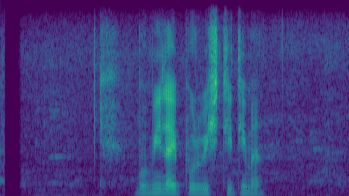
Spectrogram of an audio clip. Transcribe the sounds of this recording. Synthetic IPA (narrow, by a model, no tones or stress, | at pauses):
bʱumilajpuɾbiʃt̪ʰit̪ima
